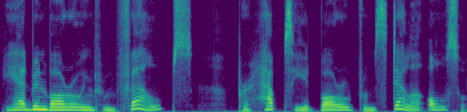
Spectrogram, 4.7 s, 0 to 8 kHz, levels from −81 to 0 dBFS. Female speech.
Yes: female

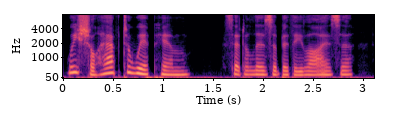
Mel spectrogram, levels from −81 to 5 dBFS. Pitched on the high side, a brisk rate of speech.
No: high, 195 Hz; average, 175 wpm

